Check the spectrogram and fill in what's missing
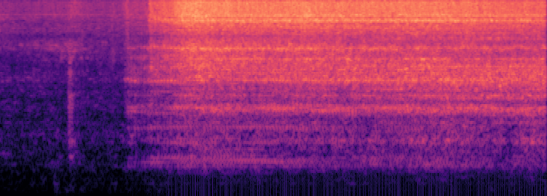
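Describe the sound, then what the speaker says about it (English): A tool cuts across the bottom of a wooden workpiece spinning on a lathe. After a faint tap it rises into a loud, steady, hissing scrape that continues close and unbroken to the end. "I'm going to find out how much wood I have available by just making a clean cut across the bottom"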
